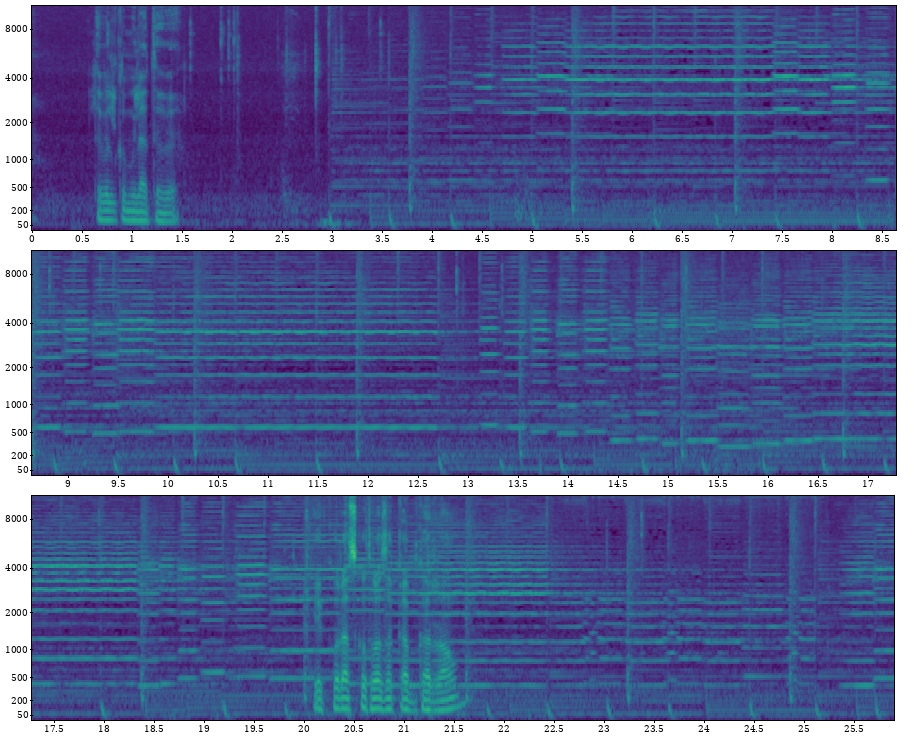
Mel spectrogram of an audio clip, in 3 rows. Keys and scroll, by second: 3.0 space.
